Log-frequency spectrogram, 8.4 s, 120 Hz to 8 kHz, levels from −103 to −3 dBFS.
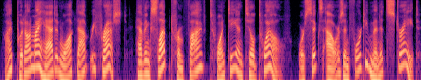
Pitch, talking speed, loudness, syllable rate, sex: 170 Hz, 165 wpm, -20 LUFS, 4.3 syllables/s, male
